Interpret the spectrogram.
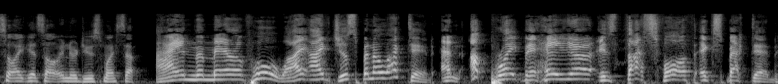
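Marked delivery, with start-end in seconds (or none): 1.6-7.8 little cartoon mayor voice, high and rhythmic. Asked about lines they get to say, introducing the mayor: cartoon mayor voice. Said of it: "I do a little voice".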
